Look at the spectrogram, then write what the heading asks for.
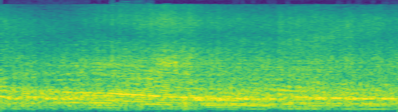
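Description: A Monster Energy Toyota NASCAR race car on its final lap at Indianapolis roars steadily at high revs, a continuous engine drone with a slowly falling pitch as it passes.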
